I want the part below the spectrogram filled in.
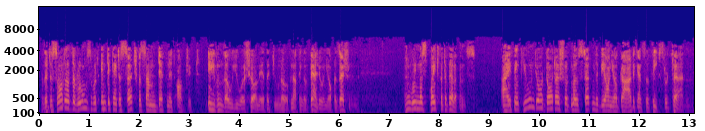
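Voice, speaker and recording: A man playing a keen, composed gentleman detective with a British accent, speaking precisely and formally in 1940s radio style. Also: fairly high pitch, big pitch swings, quick pace, breathy edge. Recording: dull, muffled 1940s radio recording.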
